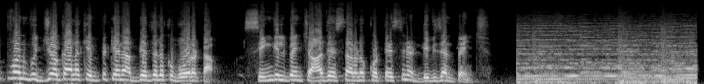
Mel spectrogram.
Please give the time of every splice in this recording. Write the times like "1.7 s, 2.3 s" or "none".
none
